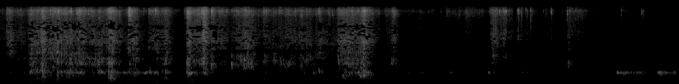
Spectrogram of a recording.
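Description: Thin clear plastic wrapping crinkling and rustling as a doll head sealed in it is handled, thick for about four seconds, then thinning to a few scattered crinkles.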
